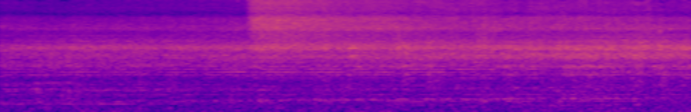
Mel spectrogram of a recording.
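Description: Electric train at a station platform: a steady running noise, with a hiss that steps up about two seconds in.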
